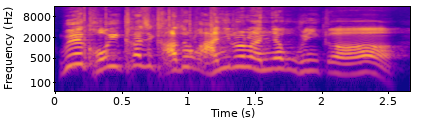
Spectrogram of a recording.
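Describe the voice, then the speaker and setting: Lively, quick-talking male preacher. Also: very high voice, creaky, a little hiss or hum. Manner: animated, acts out everyday scenes. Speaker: missionary preacher. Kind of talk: sermon.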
